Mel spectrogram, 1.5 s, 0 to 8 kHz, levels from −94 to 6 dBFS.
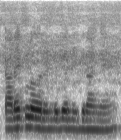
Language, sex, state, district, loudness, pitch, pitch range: Tamil, male, Karnataka, Bangalore, -15 LUFS, 160 Hz, 155-170 Hz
